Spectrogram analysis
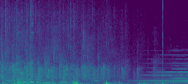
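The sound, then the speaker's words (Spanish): An audience applauds the panelists at the close of the first panel of a forum on forced disappearance, a steady, dense wash of clapping mixed with some crowd murmur. The applause thins out near the end as sustained musical tones come in. “Un fuerte aplauso a nuestros panelistas.”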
